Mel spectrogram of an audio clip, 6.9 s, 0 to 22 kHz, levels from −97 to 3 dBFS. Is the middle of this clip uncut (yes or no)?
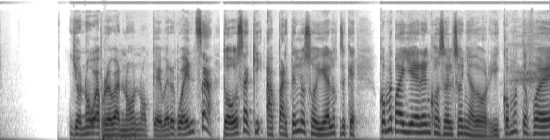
no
